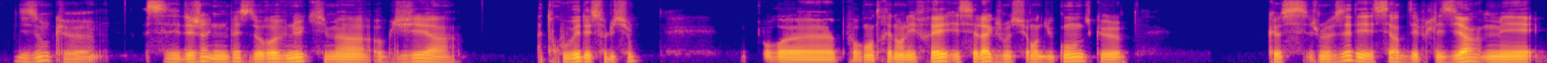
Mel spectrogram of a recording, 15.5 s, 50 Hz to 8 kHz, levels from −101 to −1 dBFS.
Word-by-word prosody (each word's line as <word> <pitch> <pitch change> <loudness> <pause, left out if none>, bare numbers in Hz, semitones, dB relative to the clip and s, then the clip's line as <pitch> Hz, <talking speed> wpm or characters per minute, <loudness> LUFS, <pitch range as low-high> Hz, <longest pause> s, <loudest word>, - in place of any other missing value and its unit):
Disons 125 +4 -5
que 95 -6 -6 0.5
c'est 100 0 -2
déjà 105 +6 +1
une 100 -5 0
baisse 115 +1 -2
de 100 - 0
revenus 110 +5 +2
qui - - -10
m'a 90 -1 0
obligé 100 +6 -2
à 90 -4 -2 0.8
à - - -12
trouver 110 +3 +1
des 110 -4 +2
solutions 100 +7 -5 1.3
pour, 90 -1 0
heu, 80 -1 +3
pour 85 -2 -5
rentrer 85 +2 -1
dans 90 -2 +2
les 85 0 +1
frais, 115 +9 +5
et 100 -6 -3
c'est - - 0
là 125 0 +6
que - - -13
je 100 - -11
me 95 - -1
suis 95 - -7
rendu 90 0 -1
compte 125 +4 0
que 90 -1 -1 1.4
que - - +1
s - - -3
je - - -7
me 95 - +1
faisais 125 +11 0
des, 115 -10 +2
certes, 115 +1 -1
des 90 -2 -2
plaisirs, 100 +9 +3
mais 95 0 +3
95 Hz, 165 wpm, -22 LUFS, 90-115 Hz, 1.4 s, là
